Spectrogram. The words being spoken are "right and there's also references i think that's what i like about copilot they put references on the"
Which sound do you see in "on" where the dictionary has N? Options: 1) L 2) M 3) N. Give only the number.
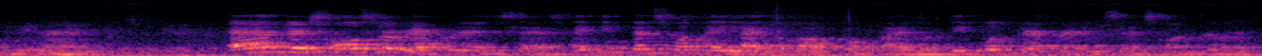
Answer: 3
